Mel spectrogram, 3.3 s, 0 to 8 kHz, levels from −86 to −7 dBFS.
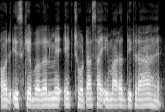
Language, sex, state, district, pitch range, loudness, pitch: Hindi, male, Jharkhand, Garhwa, 120-125 Hz, -15 LUFS, 120 Hz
